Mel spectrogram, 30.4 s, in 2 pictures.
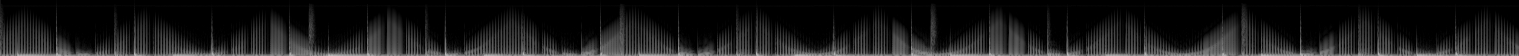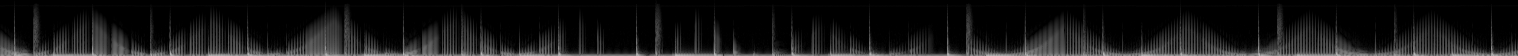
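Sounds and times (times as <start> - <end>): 
bass synthesizer test: 0.0 - 30.3.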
